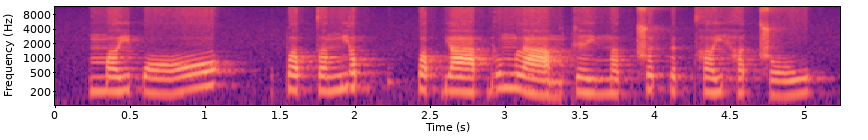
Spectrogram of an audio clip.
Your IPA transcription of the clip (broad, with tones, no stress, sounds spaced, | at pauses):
m ɐ˨˧ j p ɔː˨˥ | p ɐ˨ p̚ t̪ ɐ˨˧ ŋ j ɐ˧ p̚ ʊ˨˥ k̚ ɪ˧ k̚ p ɐ˨ p̚ j aː˨ p̚ j ʊ˧ ŋ l aː˨˩ m k e˨ j n̪ ɐ˨˥ k̚ s ɵ˧ t̚ ɵ˨ t̚ t̪ʰ ɐ˨˧ j h ɐ˨ t̚ s o˨˧ w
